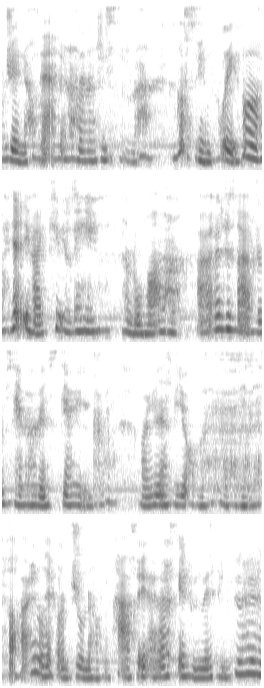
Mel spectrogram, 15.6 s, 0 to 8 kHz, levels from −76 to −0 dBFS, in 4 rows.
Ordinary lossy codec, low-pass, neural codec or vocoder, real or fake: none; 7.2 kHz; autoencoder, 22.05 kHz, a latent of 192 numbers a frame, VITS, trained on one speaker; fake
